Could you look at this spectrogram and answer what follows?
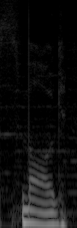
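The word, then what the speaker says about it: Smaug: Hobbit series you know although I think it's pronounced M I think but it's written as m a u and Au in French is pronounced O So smog so yeah kind of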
